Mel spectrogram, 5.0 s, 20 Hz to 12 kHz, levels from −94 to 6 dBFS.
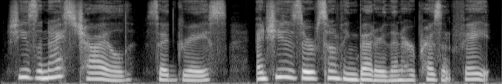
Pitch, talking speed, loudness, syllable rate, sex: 230 Hz, 190 wpm, -18 LUFS, 5.2 syllables/s, female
